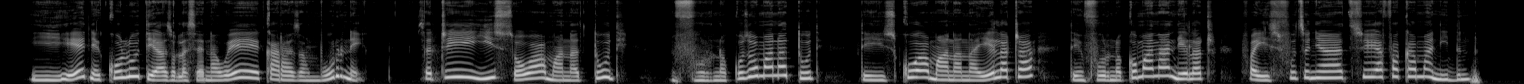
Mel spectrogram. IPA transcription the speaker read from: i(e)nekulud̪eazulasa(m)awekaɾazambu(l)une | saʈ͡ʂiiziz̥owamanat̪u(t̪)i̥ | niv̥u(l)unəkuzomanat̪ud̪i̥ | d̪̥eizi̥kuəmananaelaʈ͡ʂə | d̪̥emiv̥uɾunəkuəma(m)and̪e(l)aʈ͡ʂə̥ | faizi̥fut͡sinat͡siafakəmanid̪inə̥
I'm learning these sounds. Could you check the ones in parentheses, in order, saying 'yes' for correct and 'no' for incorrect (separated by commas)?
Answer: yes, no, no, no, no, no, yes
